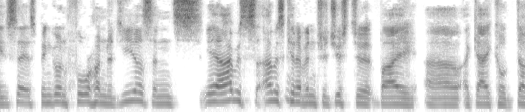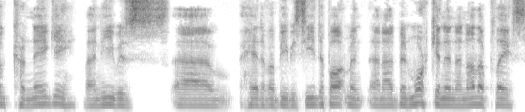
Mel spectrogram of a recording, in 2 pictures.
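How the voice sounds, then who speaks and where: A fairly high-pitched man's voice, somewhat breathy with a dark, mellow tone, at a fairly quick pace with hardly any pauses, very even loudness and ordinary pitch variation, in a dry, close sound with no echo. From Scotland. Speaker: podcast host, former journalist. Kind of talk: interview conversation.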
